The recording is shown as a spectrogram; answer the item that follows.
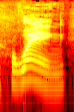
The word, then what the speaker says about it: Huang: Professor Huang is 69. You literally, but I'm. There's no W. There's no W. It's no. The HU is pronounced like a W. Huang.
